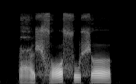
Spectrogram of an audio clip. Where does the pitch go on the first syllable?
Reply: low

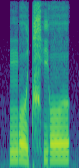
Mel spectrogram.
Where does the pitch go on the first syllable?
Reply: falling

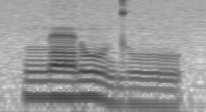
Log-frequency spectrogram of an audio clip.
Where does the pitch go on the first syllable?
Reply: high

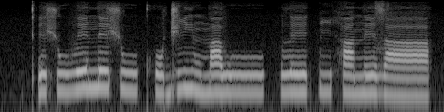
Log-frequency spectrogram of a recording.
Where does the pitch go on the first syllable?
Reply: low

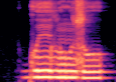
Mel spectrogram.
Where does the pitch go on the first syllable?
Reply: high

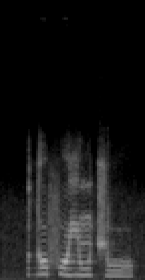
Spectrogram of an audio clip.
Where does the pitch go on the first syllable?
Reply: high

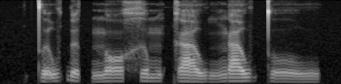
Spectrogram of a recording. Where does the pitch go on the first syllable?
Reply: rising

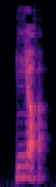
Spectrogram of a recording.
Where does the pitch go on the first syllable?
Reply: high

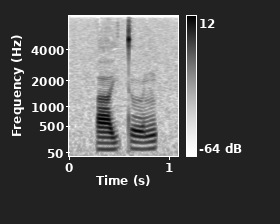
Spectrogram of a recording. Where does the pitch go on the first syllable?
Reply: rising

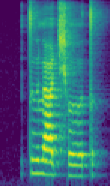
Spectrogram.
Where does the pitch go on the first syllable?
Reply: high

